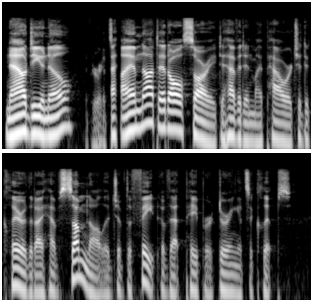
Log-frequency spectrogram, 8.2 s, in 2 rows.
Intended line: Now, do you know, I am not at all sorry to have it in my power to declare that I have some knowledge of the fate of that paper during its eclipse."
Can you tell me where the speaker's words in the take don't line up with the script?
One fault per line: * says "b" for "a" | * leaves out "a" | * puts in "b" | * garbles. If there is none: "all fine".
* garbles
